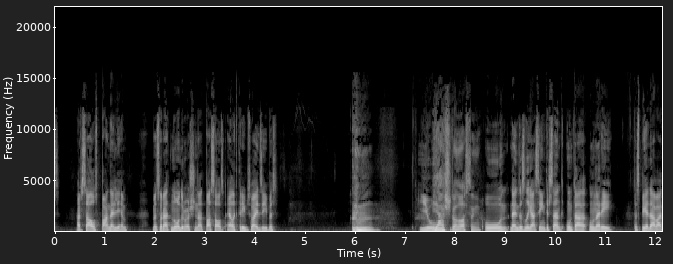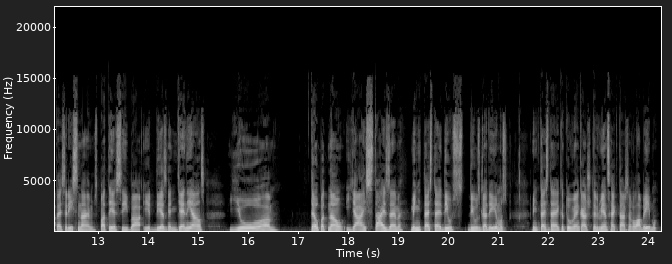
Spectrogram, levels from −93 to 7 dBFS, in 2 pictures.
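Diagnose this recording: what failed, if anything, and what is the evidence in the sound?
Nothing here points to a failure at any stage; it's just speech coming through the way it was recorded, with nothing in the sound asking for a closer look.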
